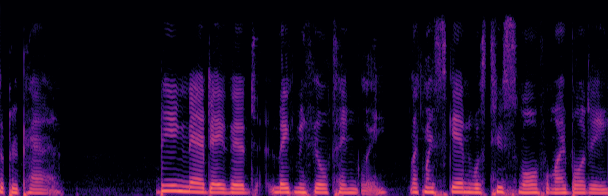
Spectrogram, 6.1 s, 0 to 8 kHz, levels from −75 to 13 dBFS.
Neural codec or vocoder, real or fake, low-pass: codec, 44.1 kHz, 3.4 kbps, Pupu-Codec; fake; 7.2 kHz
